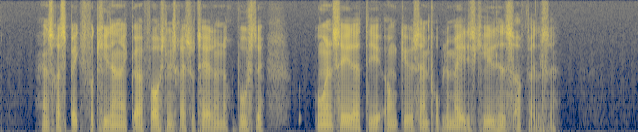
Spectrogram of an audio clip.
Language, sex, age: Danish, male, 22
